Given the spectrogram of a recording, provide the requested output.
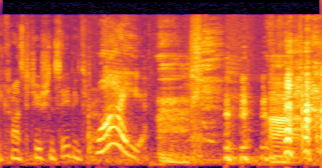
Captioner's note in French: grogne; rires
